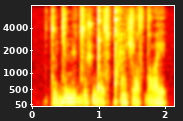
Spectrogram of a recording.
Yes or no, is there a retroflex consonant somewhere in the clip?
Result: no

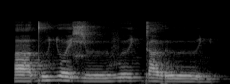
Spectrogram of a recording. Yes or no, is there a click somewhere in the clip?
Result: no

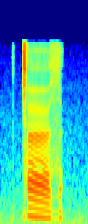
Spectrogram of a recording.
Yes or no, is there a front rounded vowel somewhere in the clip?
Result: no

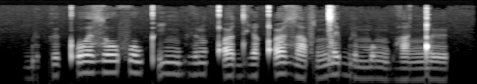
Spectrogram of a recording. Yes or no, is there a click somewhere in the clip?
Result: yes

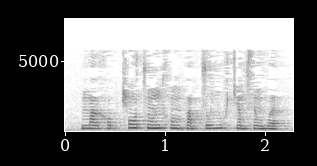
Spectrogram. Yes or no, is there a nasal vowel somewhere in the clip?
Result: yes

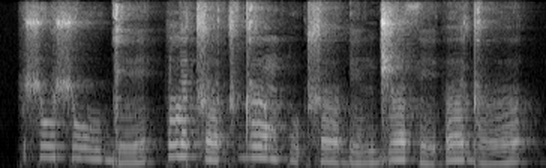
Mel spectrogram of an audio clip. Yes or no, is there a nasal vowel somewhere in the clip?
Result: no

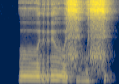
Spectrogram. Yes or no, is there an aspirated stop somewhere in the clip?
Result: no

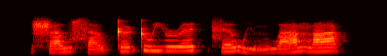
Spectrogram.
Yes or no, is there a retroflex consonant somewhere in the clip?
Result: yes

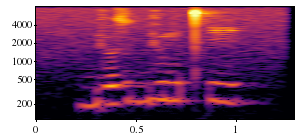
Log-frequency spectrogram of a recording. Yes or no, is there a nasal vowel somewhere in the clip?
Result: no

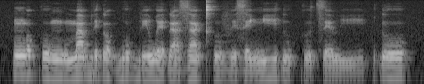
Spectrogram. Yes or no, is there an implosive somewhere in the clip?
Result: yes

